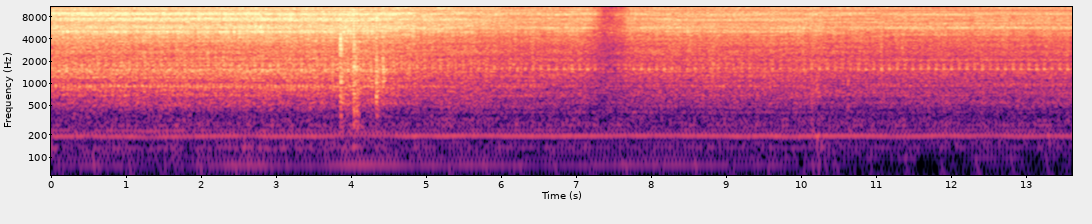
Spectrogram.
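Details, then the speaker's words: Opel Manta under rebuild, previously lumpy-running, no coolant in, smelling rich, after adjusting the distributor timing: even, steady idle with a smooth hum and no misses; normal idle. "What's the fingers? That sounds pretty nice. Wonder what the pickup's like at that. Better."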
